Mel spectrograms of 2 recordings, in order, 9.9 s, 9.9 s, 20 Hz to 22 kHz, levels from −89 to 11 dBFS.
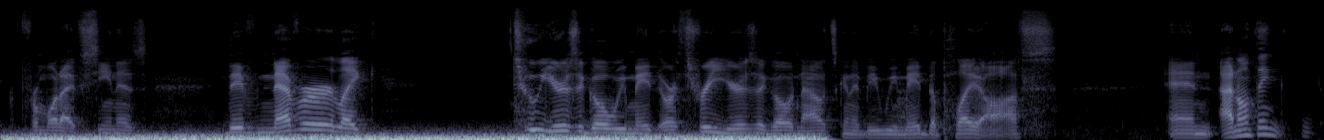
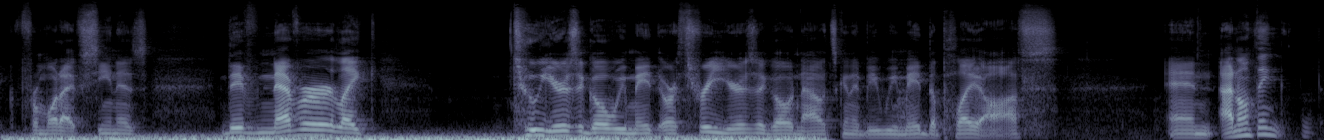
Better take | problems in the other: second | low rumble; loud; until 6 s; 6 dB below the speech; faint in the second

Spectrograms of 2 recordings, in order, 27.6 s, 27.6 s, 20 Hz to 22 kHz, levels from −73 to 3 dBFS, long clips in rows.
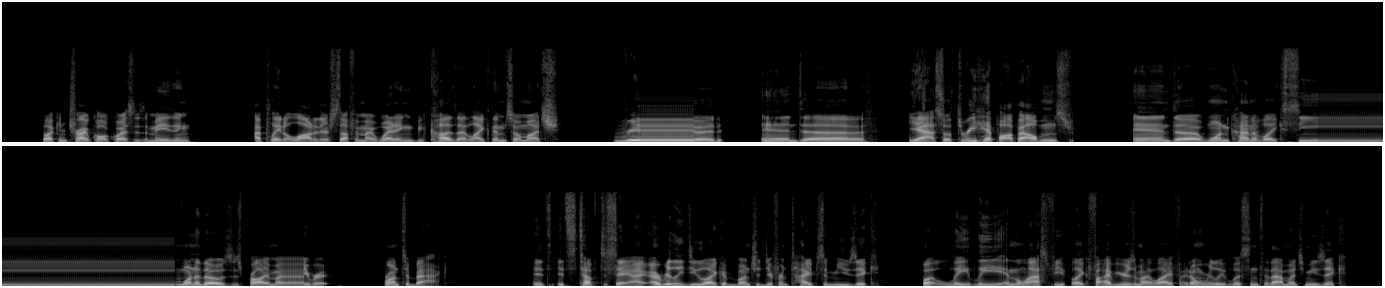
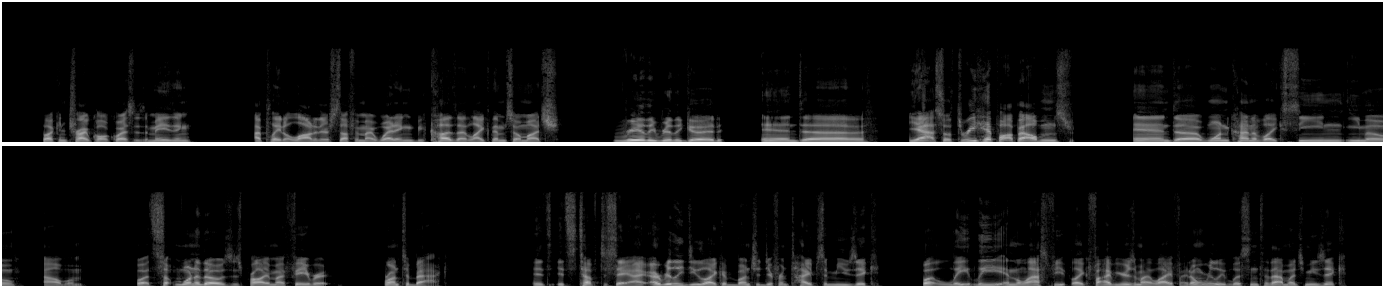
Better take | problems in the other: second | audio freezing; at 6.5 s for 0.5 s, at 13 s for 2.5 s and at 17 s

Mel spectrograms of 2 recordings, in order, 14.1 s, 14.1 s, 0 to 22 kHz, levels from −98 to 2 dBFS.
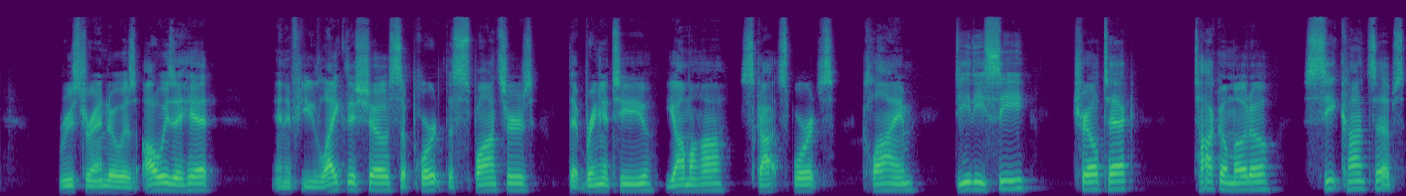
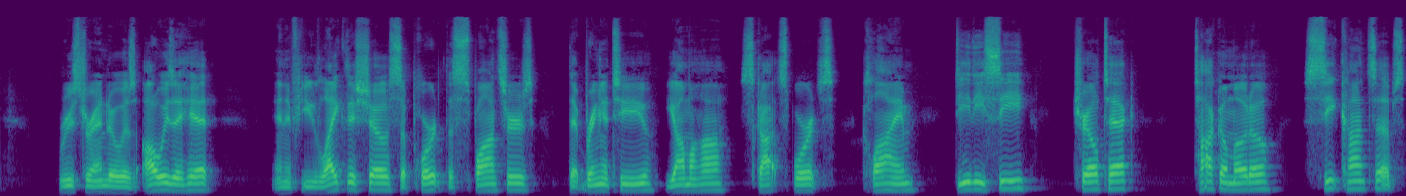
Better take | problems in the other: neither | thin; somewhat; fading below 300 Hz; the same in both

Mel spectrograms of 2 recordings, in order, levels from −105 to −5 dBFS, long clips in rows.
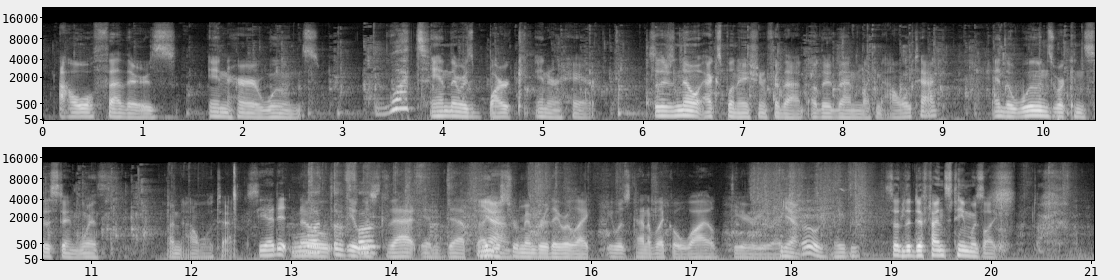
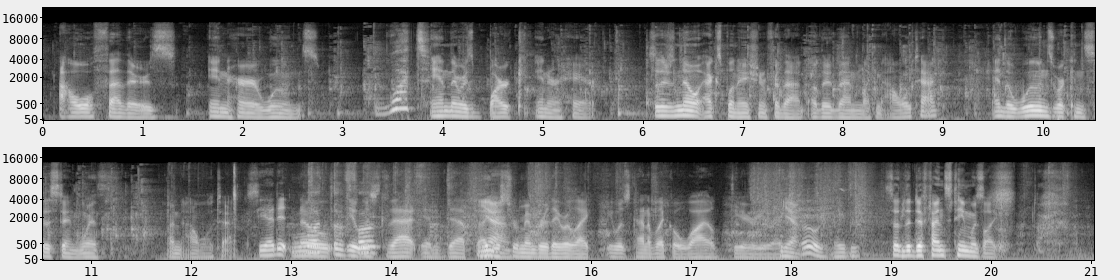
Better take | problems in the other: neither | animal sounds; noticeable; throughout; 15 dB below the speech; the same in both

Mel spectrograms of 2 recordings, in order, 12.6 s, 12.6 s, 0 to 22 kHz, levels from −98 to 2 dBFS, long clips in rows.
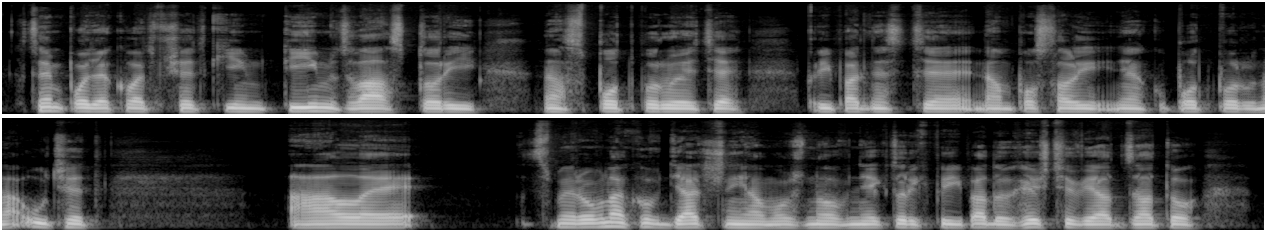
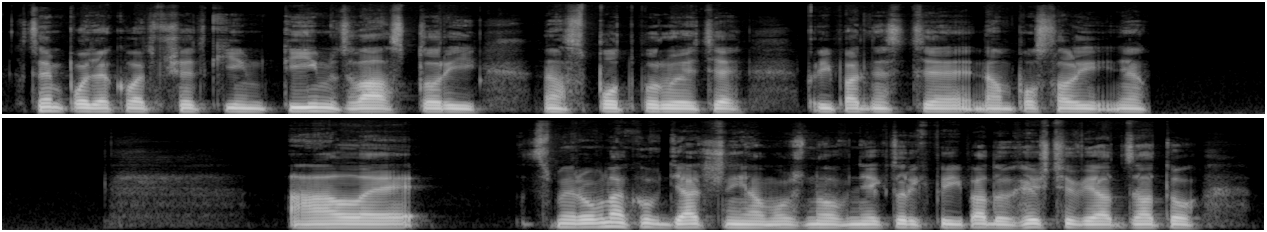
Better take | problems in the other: first | audio cutting out; at 5.5 s for 1 s

